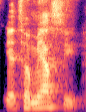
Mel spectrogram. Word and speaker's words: Tomiyasu: Tomiyasu.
